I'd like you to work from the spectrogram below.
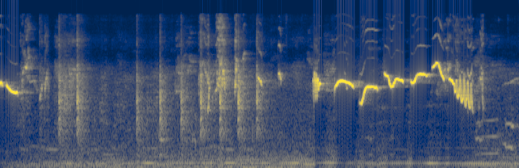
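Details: Oriental magpie-robin singing forcefully, opening with scratchy chattering notes and then switching to a run of bright whistled notes that rise and dip in quick succession.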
